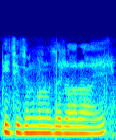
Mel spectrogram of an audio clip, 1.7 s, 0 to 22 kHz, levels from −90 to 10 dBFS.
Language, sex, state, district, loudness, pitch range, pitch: Hindi, female, Uttar Pradesh, Shamli, -16 LUFS, 200-220 Hz, 210 Hz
